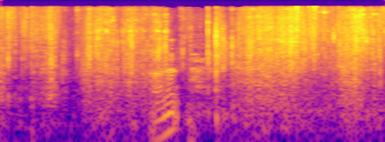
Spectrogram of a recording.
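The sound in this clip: Crinkling, scraping rustle as a Levi's jeans pocket buried at the bottom is pulled out from underneath. The rustling runs throughout, with a brief voice heard over it.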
